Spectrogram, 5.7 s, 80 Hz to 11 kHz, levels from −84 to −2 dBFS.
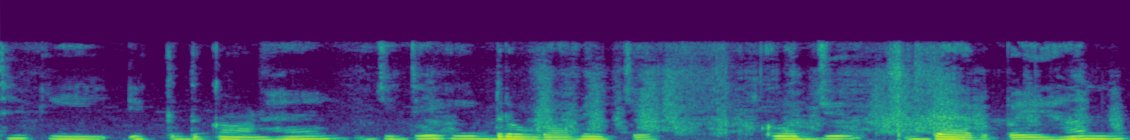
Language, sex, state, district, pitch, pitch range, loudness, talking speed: Punjabi, male, Punjab, Kapurthala, 190 Hz, 175-205 Hz, -18 LUFS, 125 wpm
